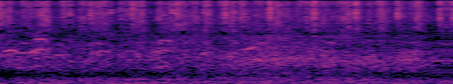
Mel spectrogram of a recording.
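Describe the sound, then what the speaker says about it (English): Geese honk repeatedly at a distance over the steady, continuous hiss of sprinklers spraying water, with no voices. "the geese and the sprinklers."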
